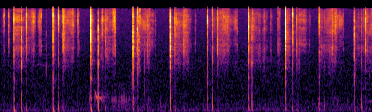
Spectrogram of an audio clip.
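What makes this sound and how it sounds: A small, solid, orange paper-wrapped Green & Black's mini chocolate bar is held upright near the mic and tapped and scratched with fingernails. The result is a quiet run of sharp, crisp clicks at an uneven pace, mixed with bright papery scratching and a faint rustle between taps.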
